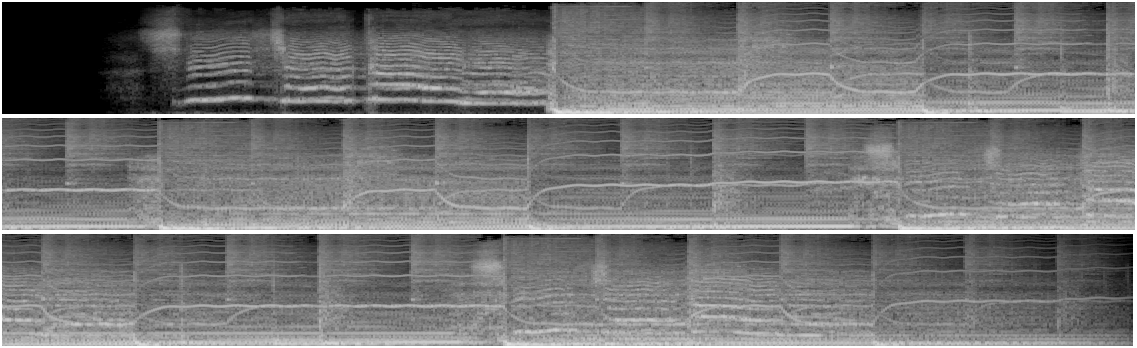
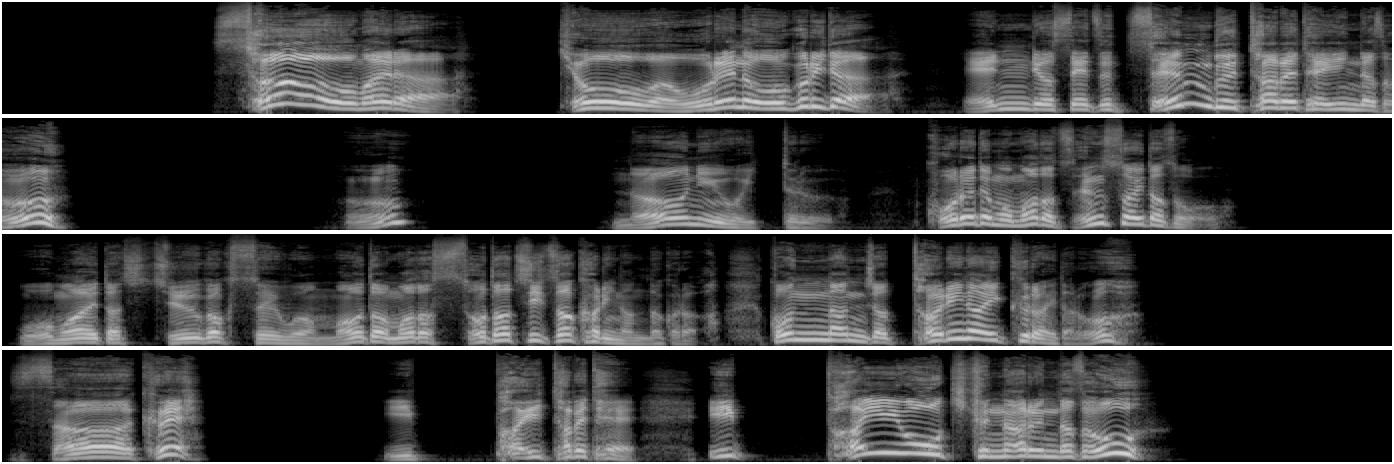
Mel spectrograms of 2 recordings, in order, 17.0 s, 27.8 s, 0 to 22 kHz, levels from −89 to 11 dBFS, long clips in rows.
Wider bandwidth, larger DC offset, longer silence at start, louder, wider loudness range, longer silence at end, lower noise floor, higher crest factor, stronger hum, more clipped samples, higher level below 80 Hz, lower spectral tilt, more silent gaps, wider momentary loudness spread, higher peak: about the same, over 20 kHz vs 19 kHz; neither; second, 0.75 s vs 1.1 s; first, -11 LUFS vs -15 LUFS; second, 3 LU vs 8 LU; second, 0.05 s vs 1.25 s; second, -76 dBFS vs -84 dBFS; about the same, 12 dB vs 16 dB; neither; neither; first, -18 dBFS vs -66 dBFS; about the same, -4.5 dB/octave vs -4 dB/octave; neither; second, 9 LU vs 16 LU; about the same, 0 dBFS vs 0 dBFS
